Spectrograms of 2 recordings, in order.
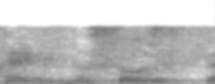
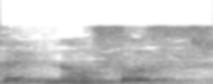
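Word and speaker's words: Knossos: خارج از مواردی که برمیگرده به اون افسانه اودیسه و برمیگرده به این واقعیت کاخ گنوسوس در این کاف، این واژه خیلی کم تلفظ میشه، کاخ نوسوس شاید حتی یک نوسوس تلفظ میشه.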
